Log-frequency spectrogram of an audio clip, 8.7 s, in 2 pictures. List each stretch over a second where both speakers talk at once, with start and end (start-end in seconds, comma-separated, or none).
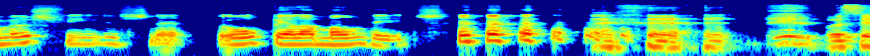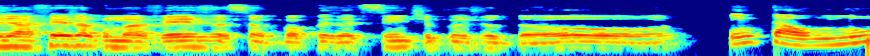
none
